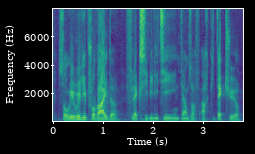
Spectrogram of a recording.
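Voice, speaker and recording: Here a man speaks with a French accent at a fairly quick pace. His intonation stays monotone and flat. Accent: French accent, noticeable. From France. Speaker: tech company marketing manager. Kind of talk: conference presentation. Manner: hesitant, many fillers and repetitions.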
